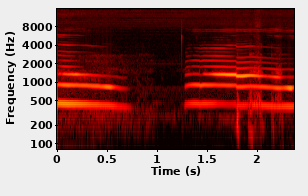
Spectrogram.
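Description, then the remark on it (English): A person mimics a cat's meow with two drawn-out, steady tonal calls separated by a brief pause; the second call is joined by breathy, choppy bursts. Fairly loud. “I would try my cat right now, but um. Do it. Meow.”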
